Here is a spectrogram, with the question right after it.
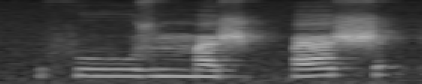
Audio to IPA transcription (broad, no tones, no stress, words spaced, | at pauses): fuːzmːæʃpːæʃ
